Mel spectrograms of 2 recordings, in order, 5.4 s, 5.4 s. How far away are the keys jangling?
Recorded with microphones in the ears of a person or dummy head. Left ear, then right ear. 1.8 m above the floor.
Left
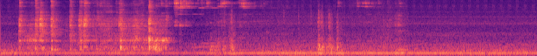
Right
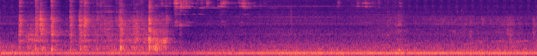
About 0.6 m.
